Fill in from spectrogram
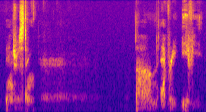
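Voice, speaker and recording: Whispering at a moderate pace, a man comes through with a dry, close sound and no echo. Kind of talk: ASMR whispered trivia reading. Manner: whispered, soft-spoken; casual, chatty, with filler words and laughter.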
